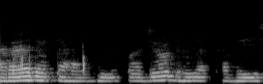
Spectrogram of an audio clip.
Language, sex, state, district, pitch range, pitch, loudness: Hindi, female, Bihar, Gaya, 160-175 Hz, 165 Hz, -27 LUFS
